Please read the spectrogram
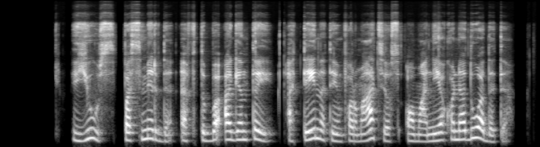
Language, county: Lithuanian, Telšiai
